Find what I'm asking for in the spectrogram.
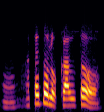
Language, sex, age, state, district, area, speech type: Santali, male, 30-45, West Bengal, Purba Bardhaman, rural, conversation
